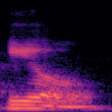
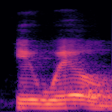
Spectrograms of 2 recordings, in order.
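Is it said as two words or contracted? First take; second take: contracted; two words. First: The words are merged into one short syllable. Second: Both words are said separately in full. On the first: "mình nói he'll" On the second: "tự do mình nói he will"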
